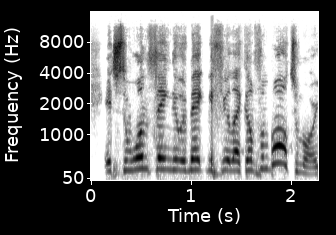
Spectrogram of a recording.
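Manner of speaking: bad British accent, rattled off quickly. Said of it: "He had said to me in his British accent".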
